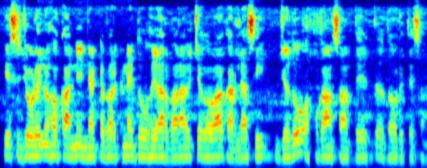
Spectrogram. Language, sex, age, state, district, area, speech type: Punjabi, male, 45-60, Punjab, Mansa, rural, read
